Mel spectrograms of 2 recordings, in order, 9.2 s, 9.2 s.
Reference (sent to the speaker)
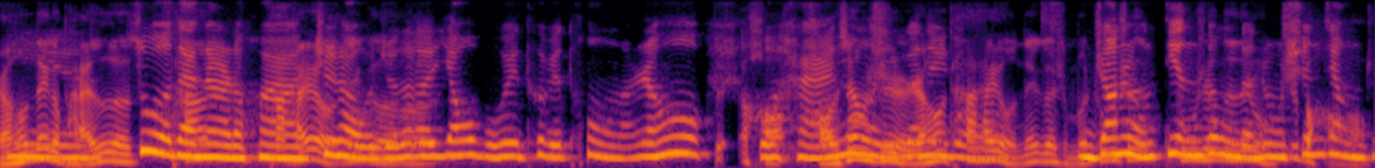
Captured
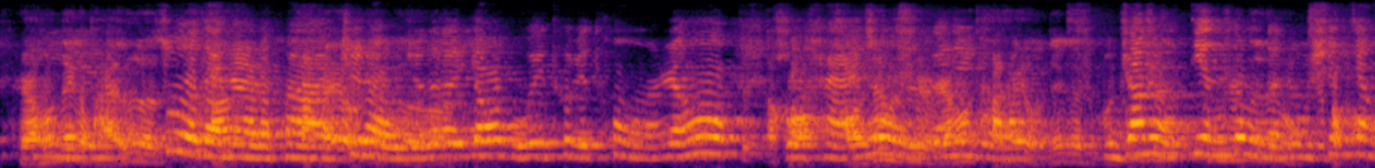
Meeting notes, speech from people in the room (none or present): none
